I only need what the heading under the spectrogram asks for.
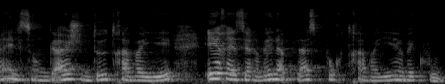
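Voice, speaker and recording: Audible room echo surrounds a somewhat breathy woman with a non-native accent and ordinary pitch variation. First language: not French (speaking French). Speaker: bridal hairdresser and makeup artist, trainer. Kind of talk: tutorial. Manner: halting, many hesitations; casual, conversational.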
